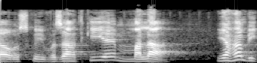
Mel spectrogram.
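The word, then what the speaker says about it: ملاء: ملا، ملاح نہیں ہے، غلط تلفظ کرتے ہیں بعض، ملا، میم لام الف حمزہ، ملا حمزہ کے ساتھ، خلا جس طرح کہتے ہیں، خلا کہتے ہیں غلط تلفظ میں، خلا، ملا، خلا، ملا۔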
